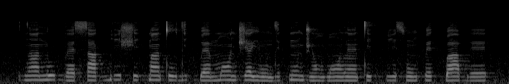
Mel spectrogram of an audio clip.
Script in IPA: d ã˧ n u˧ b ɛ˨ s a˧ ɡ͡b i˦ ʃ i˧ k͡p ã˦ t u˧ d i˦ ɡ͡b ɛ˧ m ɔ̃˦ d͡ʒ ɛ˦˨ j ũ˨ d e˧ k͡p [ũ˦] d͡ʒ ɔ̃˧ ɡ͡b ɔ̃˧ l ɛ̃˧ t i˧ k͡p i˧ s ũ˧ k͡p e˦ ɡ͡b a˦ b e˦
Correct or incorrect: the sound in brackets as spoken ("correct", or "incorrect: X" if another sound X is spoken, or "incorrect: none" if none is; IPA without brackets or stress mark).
correct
